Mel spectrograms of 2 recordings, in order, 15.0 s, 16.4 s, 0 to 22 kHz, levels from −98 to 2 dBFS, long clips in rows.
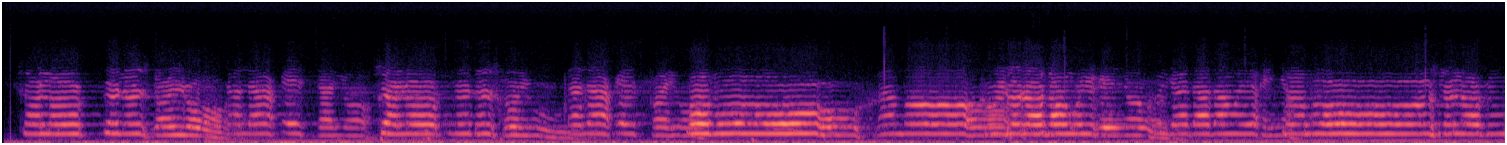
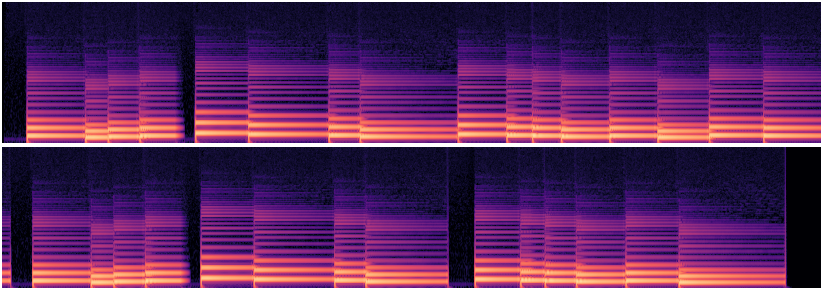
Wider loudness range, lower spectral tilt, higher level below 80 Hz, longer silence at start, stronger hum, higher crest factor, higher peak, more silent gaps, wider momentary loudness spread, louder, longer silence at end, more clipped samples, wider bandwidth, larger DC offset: first, 6 LU vs 2 LU; second, -8.5 dB/octave vs -11.5 dB/octave; second, -50 dBFS vs -44 dBFS; second, 0 s vs 0.25 s; neither; about the same, 18 dB vs 14 dB; second, -14 dBFS vs 0 dBFS; neither; first, 13 LU vs 9 LU; second, -33 LUFS vs -15 LUFS; second, 0 s vs 0.35 s; neither; first, 4.7 kHz vs 4 kHz; neither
